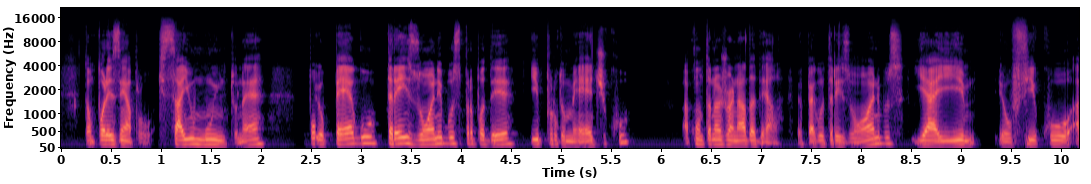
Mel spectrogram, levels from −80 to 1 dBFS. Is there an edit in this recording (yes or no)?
yes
